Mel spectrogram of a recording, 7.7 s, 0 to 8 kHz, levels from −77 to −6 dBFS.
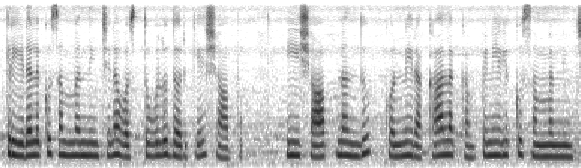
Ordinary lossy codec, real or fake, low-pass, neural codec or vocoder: none; real; 7.2 kHz; none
